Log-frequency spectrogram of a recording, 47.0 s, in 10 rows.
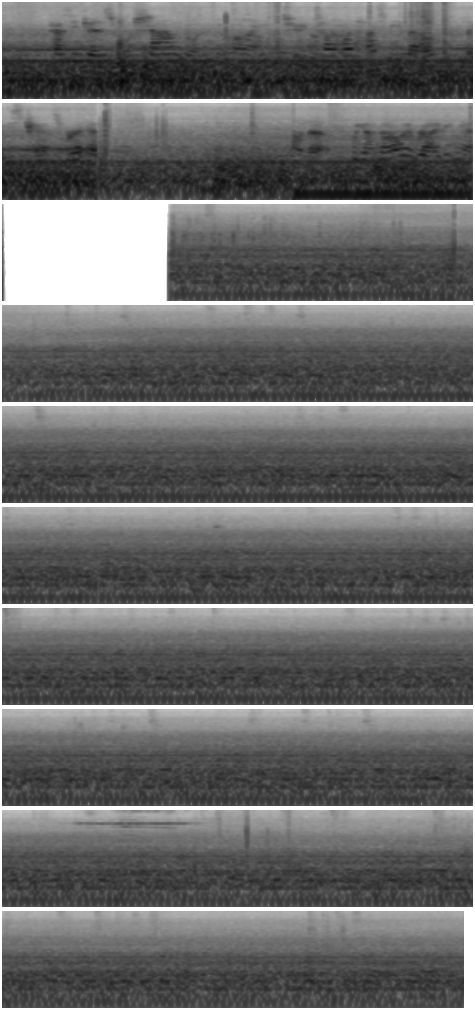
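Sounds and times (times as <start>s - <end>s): train wheels rumbling on track: 0.0s - 9.3s
faint hum: 0.0s - 9.4s
passenger train rumbling: 0.0s - 9.4s, 11.1s - 47.0s
high squeal: 38.4s - 39.7s.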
